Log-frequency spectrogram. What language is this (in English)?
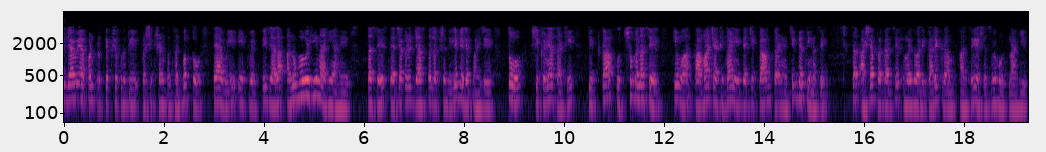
Marathi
